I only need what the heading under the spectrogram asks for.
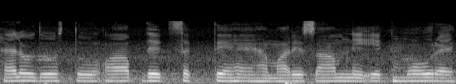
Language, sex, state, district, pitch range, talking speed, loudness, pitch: Hindi, male, Rajasthan, Bikaner, 155-165 Hz, 145 wpm, -15 LUFS, 160 Hz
